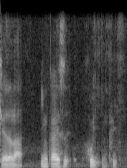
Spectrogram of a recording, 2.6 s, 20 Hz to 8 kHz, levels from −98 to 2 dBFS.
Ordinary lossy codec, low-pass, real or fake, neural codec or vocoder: none; 7.2 kHz; fake; vocoder, 22.05 kHz, 80 mel bands, Vocos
